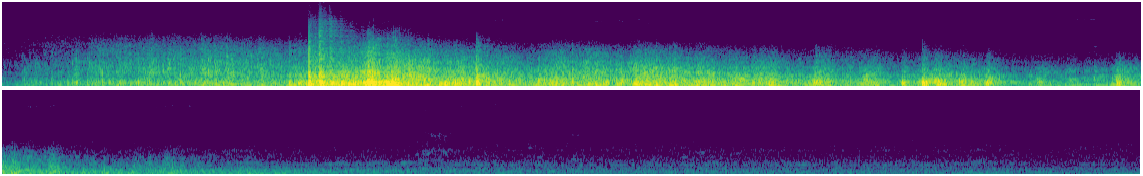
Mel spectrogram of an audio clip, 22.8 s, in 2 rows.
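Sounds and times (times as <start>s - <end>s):
thunder at night: 0.0s - 14.2s
rain at night: 0.0s - 15.8s.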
